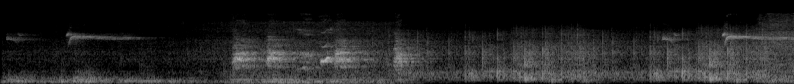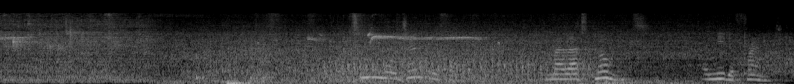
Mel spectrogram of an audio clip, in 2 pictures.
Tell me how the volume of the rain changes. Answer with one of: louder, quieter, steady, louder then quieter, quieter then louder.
louder then quieter.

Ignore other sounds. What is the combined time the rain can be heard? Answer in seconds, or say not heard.
16 s.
